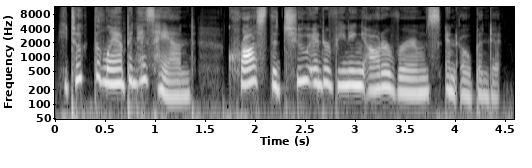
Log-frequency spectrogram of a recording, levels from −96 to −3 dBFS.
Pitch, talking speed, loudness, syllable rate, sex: 225 Hz, 210 wpm, -20 LUFS, 5.9 syllables/s, female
